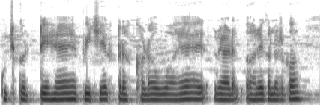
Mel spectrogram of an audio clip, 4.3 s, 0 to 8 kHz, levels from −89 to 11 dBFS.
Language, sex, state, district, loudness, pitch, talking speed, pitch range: Hindi, male, Uttar Pradesh, Shamli, -15 LUFS, 170 Hz, 180 wpm, 160-175 Hz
